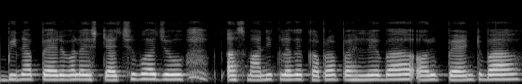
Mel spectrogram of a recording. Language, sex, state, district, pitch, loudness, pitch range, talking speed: Bhojpuri, female, Uttar Pradesh, Ghazipur, 220 Hz, -15 LUFS, 215-230 Hz, 185 wpm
